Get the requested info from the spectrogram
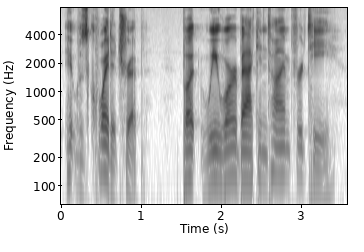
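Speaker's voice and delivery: lively picture-book read-aloud, big expressive swings; reading to children. A narrator's reading. Teacher reading a balloon story to children, animated storytelling. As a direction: read it like story time for little kids.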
